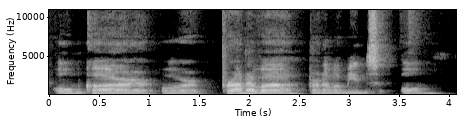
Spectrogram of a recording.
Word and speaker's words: om: syllable om and it's made up of three letters a-u-m so when you say the full Au M it's it becomes om and that's considered the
